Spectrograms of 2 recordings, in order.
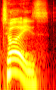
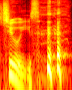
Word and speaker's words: Chewies: And I verified if that's how they pronounce it. They told me yes, Chewies. I I was just like choice. No, it's Chewies.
